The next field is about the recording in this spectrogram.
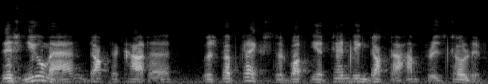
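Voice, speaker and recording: A man narrates in the manner of a 1950s radio crime series. His voice is bright and sharp at a middle pitch, and his delivery is formal and deliberate. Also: a little hiss or hum, poor audio.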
